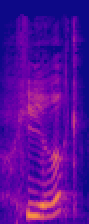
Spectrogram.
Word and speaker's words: Huyck: Directed by Willard Hyuk. That's how it's pronounced. – I mean, Come on, that's literally Goofy. – H-U-Y-C-K.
